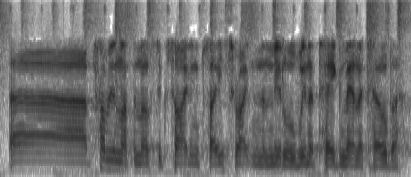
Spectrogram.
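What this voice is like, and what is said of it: Accent that sounds Irish. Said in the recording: “Is that a little accent? A little accent. ... Irish? ... I love Irish? An Irish accent. ... Oh, you sound Irish. ... That's so Irish.”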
